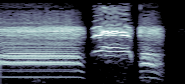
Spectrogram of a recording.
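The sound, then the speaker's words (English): A penguin's mating call: a long, harmonic-rich braying note followed by two shorter, rising nasal honks, loud and alone, sounding much like a donkey's bray. “It is actually a penguin.”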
